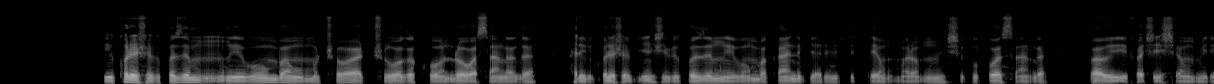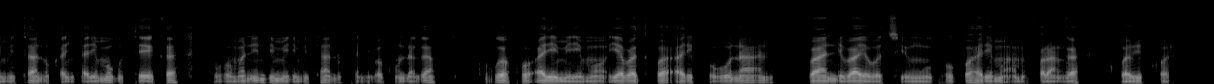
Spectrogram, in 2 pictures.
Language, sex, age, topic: Kinyarwanda, male, 25-35, education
